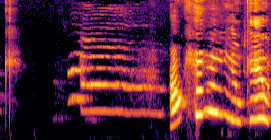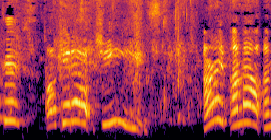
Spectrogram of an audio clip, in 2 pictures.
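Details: Domestic cat giving a run of loud, drawn-out meows, each rising then falling, some wavering and yowl-like, following a short steady tone at the start; one meow stands apart near the end, in a small indoor room.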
